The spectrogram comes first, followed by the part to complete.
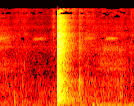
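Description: A single sharp knock a little under a second in, dying away quickly, over faint quiet room tone.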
